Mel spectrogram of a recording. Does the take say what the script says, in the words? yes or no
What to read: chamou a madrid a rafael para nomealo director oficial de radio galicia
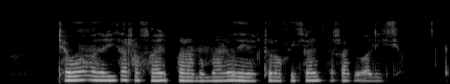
yes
